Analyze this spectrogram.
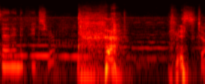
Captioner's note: Roger laughs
